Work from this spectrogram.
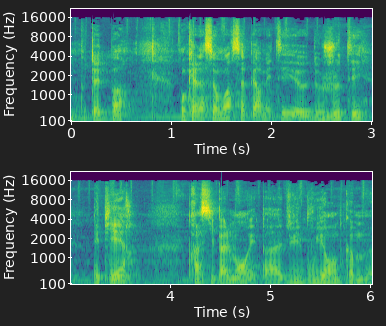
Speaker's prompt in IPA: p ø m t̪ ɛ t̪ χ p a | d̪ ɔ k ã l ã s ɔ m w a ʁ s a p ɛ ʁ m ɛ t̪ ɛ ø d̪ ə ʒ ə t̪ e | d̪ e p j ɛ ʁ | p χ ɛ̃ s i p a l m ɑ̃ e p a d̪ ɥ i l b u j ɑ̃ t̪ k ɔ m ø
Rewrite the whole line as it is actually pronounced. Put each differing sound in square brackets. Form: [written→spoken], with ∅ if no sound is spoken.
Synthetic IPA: p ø [m→∅] t̪ ɛ t̪ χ p a | d̪ [ɔ→ɔ̃] k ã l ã s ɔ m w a ʁ s a p ɛ ʁ m ɛ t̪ ɛ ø d̪ ə ʒ ə t̪ e | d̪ e p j ɛ ʁ | p χ ɛ̃ s i p a l m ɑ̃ e p a d̪ ɥ i l b u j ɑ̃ t̪ k ɔ m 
